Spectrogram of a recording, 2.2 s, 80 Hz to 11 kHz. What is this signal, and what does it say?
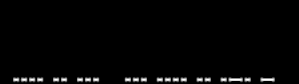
Morse code, heard as a keyed tone, about 40 wpm, 700 Hz. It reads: HIS SHIRT
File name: Pinocchio / Pinocchio ch8 40 40 ik1hge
